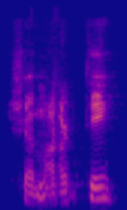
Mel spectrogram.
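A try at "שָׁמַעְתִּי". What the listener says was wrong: Shamati. Be careful that it's not shamar, but shama. Shamati. It's a ayin, not a rish.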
